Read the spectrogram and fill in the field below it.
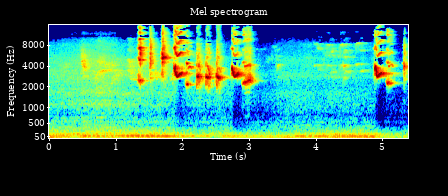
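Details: Orange-headed thrush singing nonstop, used as a training sound for caged birds: a lively run of sharp, high whistled and chattering notes in quick bursts, with a pause and then a fresh high phrase near the end.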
